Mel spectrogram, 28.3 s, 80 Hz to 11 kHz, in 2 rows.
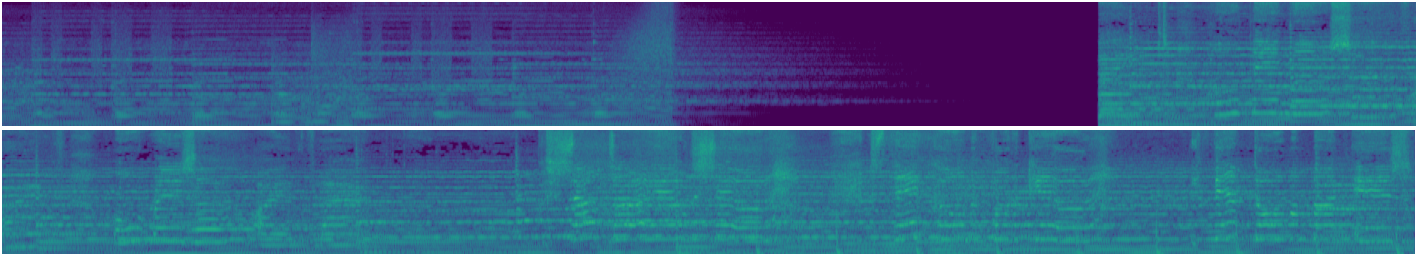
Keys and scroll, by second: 5.5 ctrl+z, 6.9 g, 13.5 Escape, 15.3 ctrl+shift+a, 17.6 F3, 22.3 Left, 27.3 shift+Page_Down.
